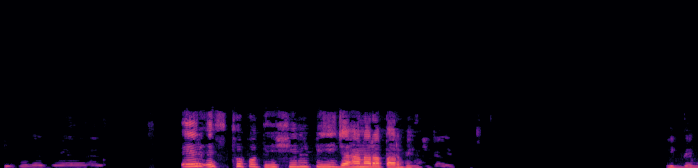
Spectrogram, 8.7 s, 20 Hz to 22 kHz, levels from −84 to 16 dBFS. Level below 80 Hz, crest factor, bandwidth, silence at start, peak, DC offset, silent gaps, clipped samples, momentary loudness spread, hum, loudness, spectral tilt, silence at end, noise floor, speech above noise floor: -68 dBFS; 20 dB; 7.8 kHz; 0.05 s; -4 dBFS; under 0.1%; 1.35-1.83 s, 1.95-2.25 s, 5.70-5.76 s, 6.02-8.32 s; under 0.1%; 20 LU; none; -19 LUFS; -4.5 dB/octave; 0 s; -45 dBFS; 26 dB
